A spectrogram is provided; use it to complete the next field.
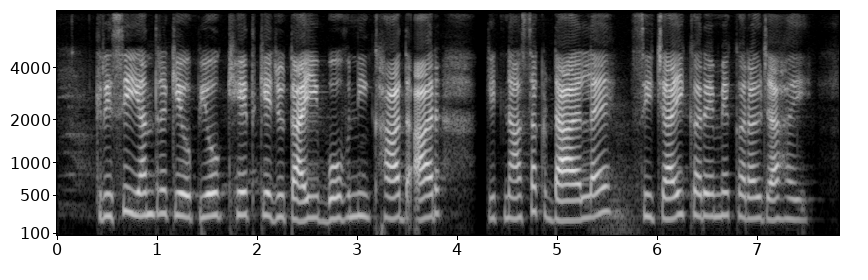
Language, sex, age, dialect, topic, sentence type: Magahi, female, 18-24, Southern, agriculture, statement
